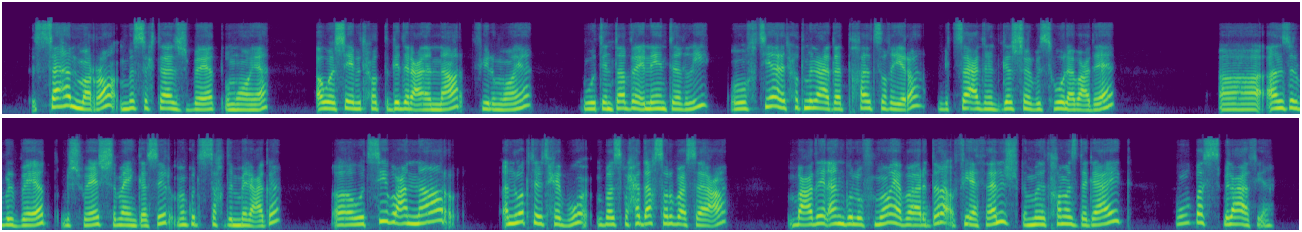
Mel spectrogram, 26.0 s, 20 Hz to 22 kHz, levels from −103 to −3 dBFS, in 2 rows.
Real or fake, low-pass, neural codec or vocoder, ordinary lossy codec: fake; 9.9 kHz; vocoder, 22.05 kHz, 80 mel bands, WaveNeXt; Opus, 24 kbps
